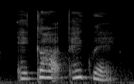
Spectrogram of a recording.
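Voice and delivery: high, half-whispered under the breath. Pooh, under the bed, speaks after Piglet's voice answers from outside: half-whispered. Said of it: "Pooh whispered".

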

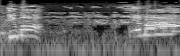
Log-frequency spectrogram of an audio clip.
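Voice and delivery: startled shout.

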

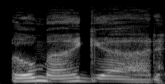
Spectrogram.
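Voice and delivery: rough gravelly voice. Realizing he's being flipped off after a Mario thank-you line; gravelly voice. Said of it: "(gravelly voice)".

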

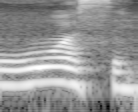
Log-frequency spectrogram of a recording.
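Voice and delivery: оси with stress on first syllable, О. Teaching Ukrainian plural word stress, saying оси with stress on О. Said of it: "коли множина, наголос падає на О".

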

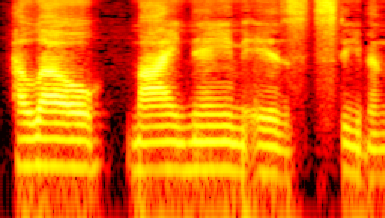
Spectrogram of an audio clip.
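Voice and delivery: very slow, word-by-word, drawn-out condescending delivery. Demonstrating how speaking too slow comes out, very slow speech. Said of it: "you should speak slow. And it comes out like".

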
